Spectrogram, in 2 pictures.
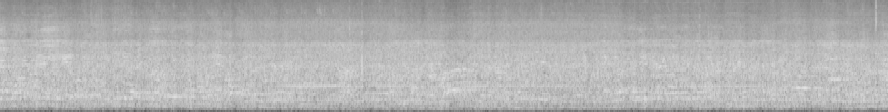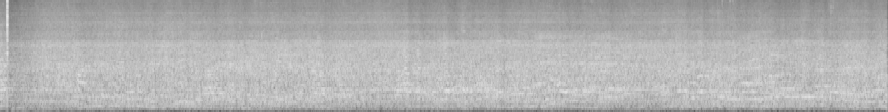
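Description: A crowd of men and women chatter at once nearby.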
